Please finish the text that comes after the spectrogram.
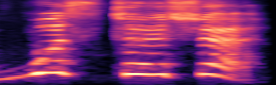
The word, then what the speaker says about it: Worcestershire: Worcestershire. Worcestershire. Yeah, Worcestershire. That's it. It looks like Worcestershire. You just don't say the R or half the letters in there.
